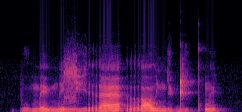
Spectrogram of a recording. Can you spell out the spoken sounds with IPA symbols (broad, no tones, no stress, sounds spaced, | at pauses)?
p ṳ m e y̯ m i ɮ i̤ r æ | r ɒ u̯ ɲ e̤ ɖ i̤ kʷʼ ĩ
